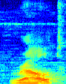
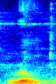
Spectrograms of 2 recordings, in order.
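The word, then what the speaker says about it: route: da Rota toro distância você pode pronunciar tanto haute quanto Road existem as duas pronúncias o 7979 km a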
